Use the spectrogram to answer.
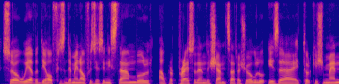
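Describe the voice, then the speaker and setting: A man's voice: mid-range voice, darkish tone, smooth, no room sound, clean studio sound. A man who speaks English as a second language, answering in an interview, searching for words and repeating them for emphasis. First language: not English. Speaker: interviewee, representative of a cultural foundation.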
